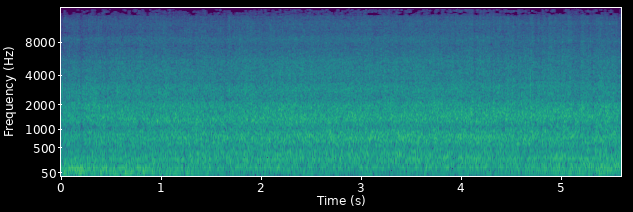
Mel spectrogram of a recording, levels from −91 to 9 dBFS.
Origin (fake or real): real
